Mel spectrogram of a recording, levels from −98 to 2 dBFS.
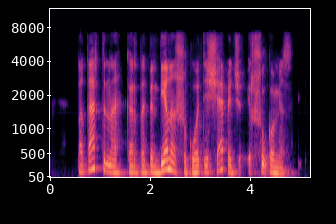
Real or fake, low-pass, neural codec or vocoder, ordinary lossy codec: fake; 7.2 kHz; codec, 16 kHz, 2 kbps, X-Codec, HuBERT features, trained on LibriSpeech; AAC, 48 kbps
